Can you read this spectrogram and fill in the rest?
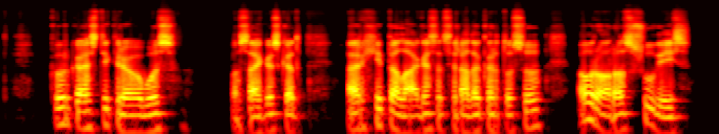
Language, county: Lithuanian, Klaipėda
